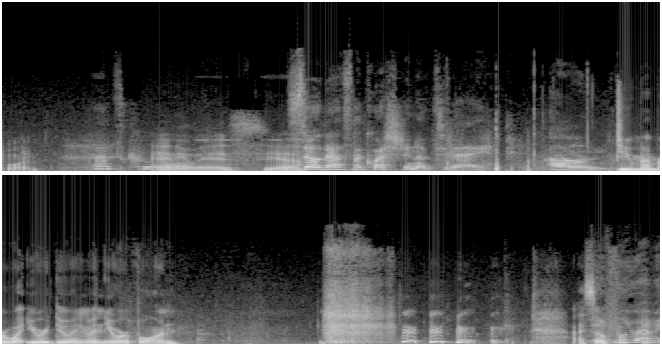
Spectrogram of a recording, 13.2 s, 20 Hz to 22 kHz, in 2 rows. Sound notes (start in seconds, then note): 9.8 laughing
